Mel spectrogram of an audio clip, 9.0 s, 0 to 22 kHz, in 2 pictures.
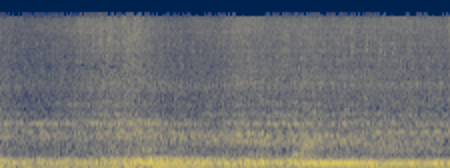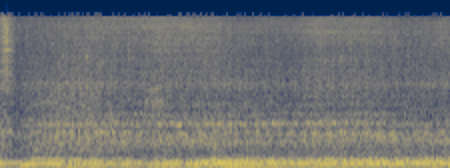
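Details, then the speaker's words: Camaro with a junkyard 5.3 V8 (stage 2 cam, headers, 92mm throttle body) that shut down during a burnout, started cold in the mid-30s °F: deep, even burble with a slightly raised cold idle that rises and settles, no knocks; sounds okay. "doesn't sound too bad it's still pretty cold yeah it doesn't even start warming up yet"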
